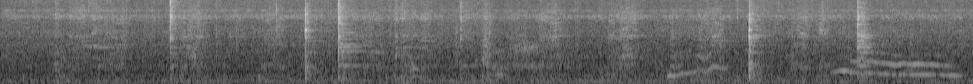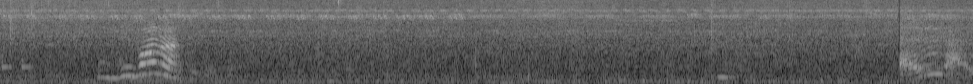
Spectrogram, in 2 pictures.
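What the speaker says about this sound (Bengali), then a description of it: "আলু আর পেঁয়াজটা ভালো করে ভেজে নিয়েছি" Potatoes and onions frying in a pan for chow mein in a village kitchen give a quiet, steady sizzle, broken by sharp scraping stirs and clinks of a spatula, with evening insects chirping faintly in the background.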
